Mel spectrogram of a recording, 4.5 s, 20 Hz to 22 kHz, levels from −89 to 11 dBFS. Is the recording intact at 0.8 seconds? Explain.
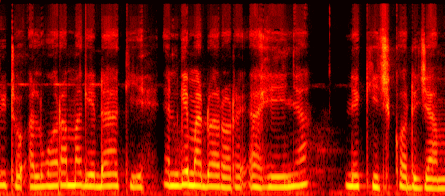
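Yes, the audio at 0.8 seconds is intact, with no fault at that moment.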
